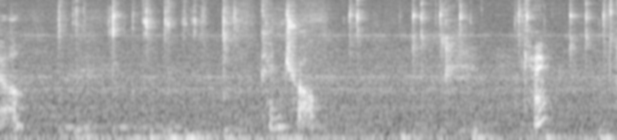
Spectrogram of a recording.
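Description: Computer keyboard being typed on: irregular key clicks.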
